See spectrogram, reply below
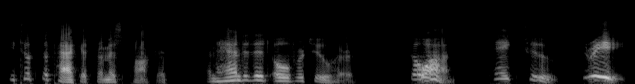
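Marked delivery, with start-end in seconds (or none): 4.1-6.3 high, rising, eager offer; reckless generosity. A narrator's reading. Boy lavishly offering sweets to girl, recklessly generous. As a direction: press them on her, louder on the last. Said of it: "in reckless generosity".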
